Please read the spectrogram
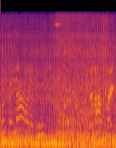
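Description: Off-road vehicle engine running steadily, a low continuous drone with people's voices calling out over it.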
